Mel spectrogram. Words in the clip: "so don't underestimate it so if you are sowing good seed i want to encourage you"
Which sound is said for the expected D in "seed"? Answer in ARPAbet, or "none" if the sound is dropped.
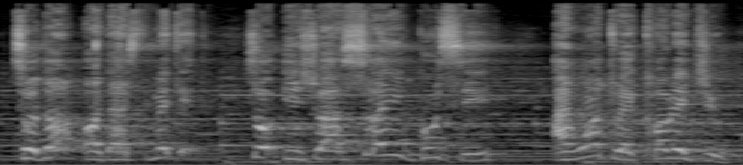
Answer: none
